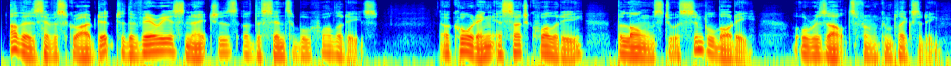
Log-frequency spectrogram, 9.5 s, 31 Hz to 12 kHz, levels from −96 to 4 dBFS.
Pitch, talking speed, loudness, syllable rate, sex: 90 Hz, 160 wpm, -19 LUFS, 5.8 syllables/s, male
